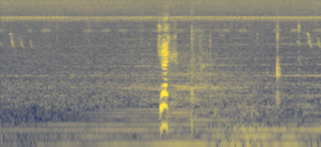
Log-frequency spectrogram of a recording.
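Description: A low, steady drone fades in about a second in and swells louder, over faint insect chirping; one short word is spoken about two seconds in.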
